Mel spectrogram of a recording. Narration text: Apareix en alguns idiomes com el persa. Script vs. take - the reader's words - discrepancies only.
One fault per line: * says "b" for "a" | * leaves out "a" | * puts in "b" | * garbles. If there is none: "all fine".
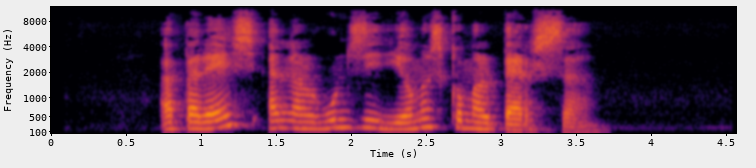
all fine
